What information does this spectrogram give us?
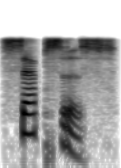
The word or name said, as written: sepsis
